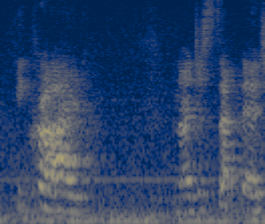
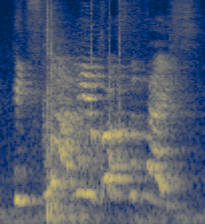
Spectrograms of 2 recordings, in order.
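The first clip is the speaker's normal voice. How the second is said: loud, higher cry of outrage; anguished outburst; 7 semitones higher, 9 dB louder than usual. Acted. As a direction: burst out as the slap is relived. Reliving a slap.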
